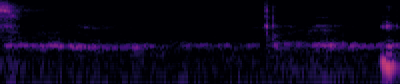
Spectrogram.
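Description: A quiet pause holding a faint steady tone and one short, sharp click about a second and a third in.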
